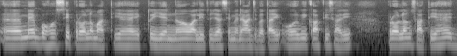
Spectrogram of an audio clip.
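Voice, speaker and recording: A man's voice: mid-range voice, warm tone. A man teaching a speech-therapy lesson, patiently demonstrating and repeating sounds step by step.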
